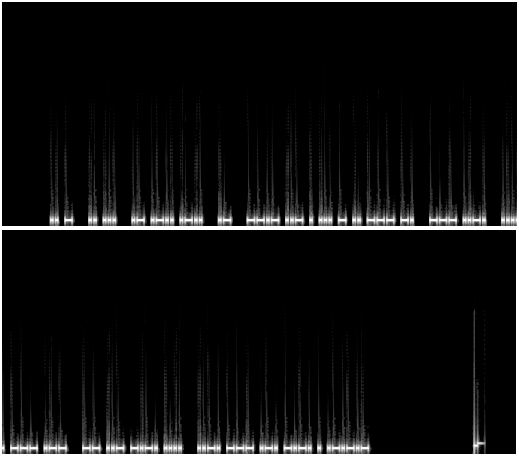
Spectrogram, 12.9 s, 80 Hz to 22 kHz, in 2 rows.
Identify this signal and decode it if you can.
Morse code, heard as a keyed tone, about 40 wpm, 700 Hz. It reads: IT IS ALL A QUESTION OF HOW MUCH FORCE.
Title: Sentences from Top 1000 Words - Review Part 3 - 40wpm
